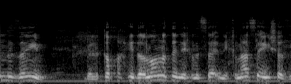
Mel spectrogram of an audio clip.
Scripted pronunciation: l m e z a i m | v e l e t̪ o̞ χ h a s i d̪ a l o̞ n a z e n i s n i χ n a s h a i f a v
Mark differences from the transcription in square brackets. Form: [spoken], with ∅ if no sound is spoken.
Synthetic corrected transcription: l m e z a i m | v e l e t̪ o̞ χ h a [ħ] i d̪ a l o̞ n a z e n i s n i χ n a s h a i [ʃ] a [z]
